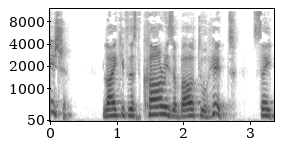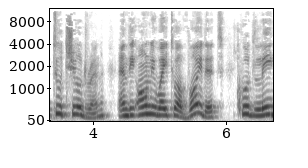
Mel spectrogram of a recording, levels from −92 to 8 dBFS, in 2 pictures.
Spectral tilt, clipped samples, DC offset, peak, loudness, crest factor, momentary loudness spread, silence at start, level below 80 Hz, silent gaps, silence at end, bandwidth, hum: -5.5 dB/octave; under 0.1%; under 0.1%; -6 dBFS; -23 LUFS; 16 dB; 11 LU; 0 s; -66 dBFS; none; 0 s; 11.5 kHz; none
